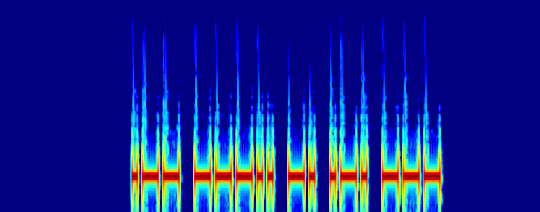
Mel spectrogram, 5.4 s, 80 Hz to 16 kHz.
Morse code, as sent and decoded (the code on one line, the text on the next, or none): .-- ---.. -. .-. ---
W8NRO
